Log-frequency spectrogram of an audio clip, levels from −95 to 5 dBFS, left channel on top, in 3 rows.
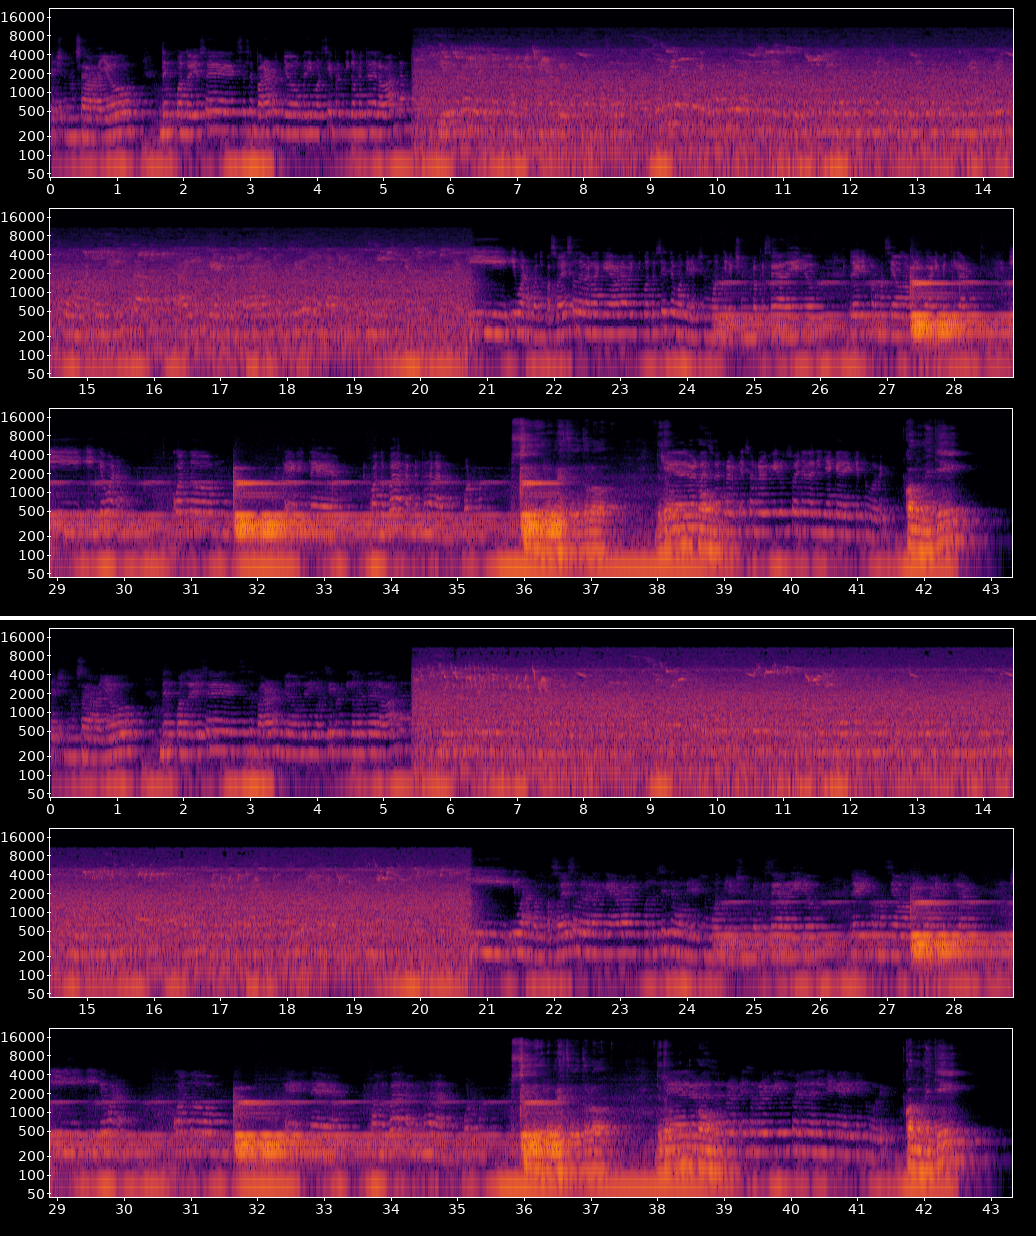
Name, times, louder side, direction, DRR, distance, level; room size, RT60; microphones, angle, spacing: voice 1, 0.0-20.1 20.4-28.2 28.5-30.0 30.7-31.6 32.4-33.3 33.7-35.4 38.0-41.4, left 1 dB, 70° left, 1.5 m, -46 dB
sound 1, 5.4-20.8, right 3 dB, 30° right, 0.4 m, -42 dB
sound 2, 24.4-26.9 27.3-36.6, left 2 dB, 40° left, 0.7 m, -33 dB
voice 2, 30.3-30.8 31.8-32.5 33.6-33.7 35.7-39.0 41.7-42.4, equal, 15° right, 0.8 m, -35 dB
12.0 x 4.5 x 3.1 m
head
